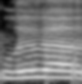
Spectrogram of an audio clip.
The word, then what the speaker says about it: Lugo: name by the way oh yes rhymes with uh hugo perfect okay so here with lugo the author of the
